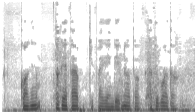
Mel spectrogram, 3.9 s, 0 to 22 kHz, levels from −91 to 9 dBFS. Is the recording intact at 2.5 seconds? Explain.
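No. Generation loss runs through the whole clip, including 2.5 seconds. The speech sounds swirly, smeared and hollow, with blurred attacks. This likely comes from repeated lossy re-encoding, around ten passes, fitting a 96 kbit/s AAC-LC chain. Each pass adds fresh quantisation noise and spectral holes. Nothing remains above 20.1 kHz.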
